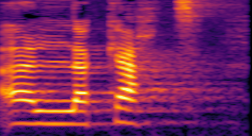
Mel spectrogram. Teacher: O la em francês é apenas com a pontinha da língua. Ela dá um toquezinho no céu da boca.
